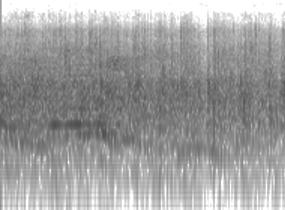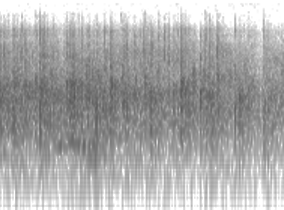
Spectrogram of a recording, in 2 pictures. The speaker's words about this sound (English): And if you are, clap your hands unto the Lord. Don't golf clap because I won't believe you. Give him a clap and a shout with a voice of triumph.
